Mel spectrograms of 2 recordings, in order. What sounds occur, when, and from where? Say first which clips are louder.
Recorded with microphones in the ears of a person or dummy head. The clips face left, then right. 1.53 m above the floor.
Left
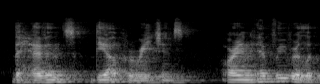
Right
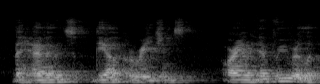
0.1 s a man speaking: left 4 dB; 45° left (ahead or behind), 2 m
